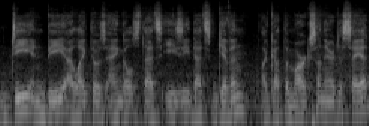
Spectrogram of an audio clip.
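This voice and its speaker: Audible room echo around a man of medium pitch with ordinary pitch variation. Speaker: math teacher. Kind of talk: tutorial. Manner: casual.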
